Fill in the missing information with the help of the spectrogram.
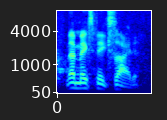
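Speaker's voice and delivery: usual speaking voice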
